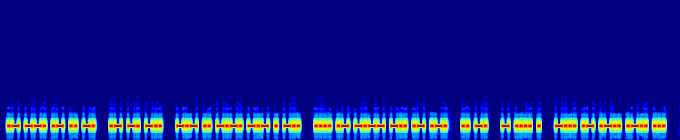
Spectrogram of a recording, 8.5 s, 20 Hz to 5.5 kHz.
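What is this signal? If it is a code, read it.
Morse code, heard as a keyed tone, about 44 wpm, 600 Hz. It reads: AGAIN AND KICKED HAYDAR IN THE BALLS
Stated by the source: Morse code at 43 wpm sending Ken Follett's novel Never in English, from CW med Gnister.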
